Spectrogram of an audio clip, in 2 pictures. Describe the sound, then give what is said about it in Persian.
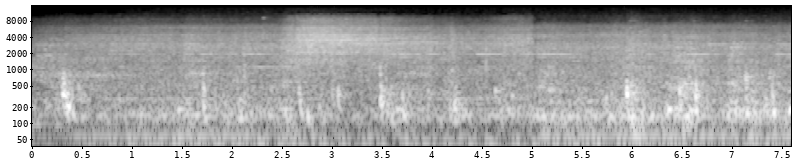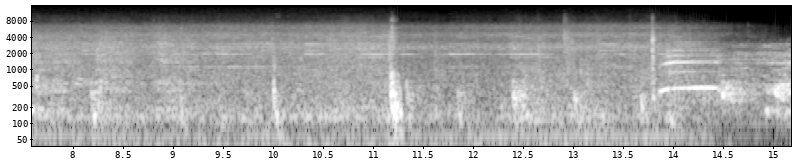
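A train rumbles steadily along the rails with irregular clanks and clatter, and a short, tonal whistle sounds near the end; no one speaks. “آخرین قطار ساعت 9 شب میره.”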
